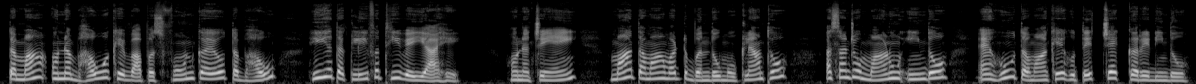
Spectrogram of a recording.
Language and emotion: Sindhi, neutral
